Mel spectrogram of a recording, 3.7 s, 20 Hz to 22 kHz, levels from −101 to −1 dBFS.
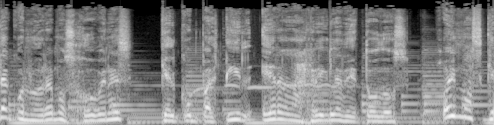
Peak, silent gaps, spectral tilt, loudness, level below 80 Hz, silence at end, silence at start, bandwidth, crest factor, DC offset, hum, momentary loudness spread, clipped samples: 0 dBFS; none; -4 dB/octave; -13 LUFS; -46 dBFS; 0 s; 0 s; over 20 kHz; 14 dB; under 0.1%; none; 3 LU; under 0.1%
